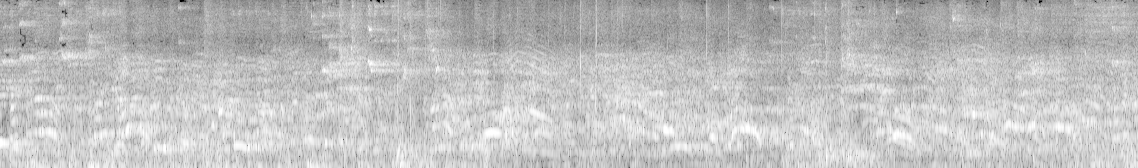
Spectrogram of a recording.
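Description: Sneakers squeak sharply on a hard floor in an echoing gym.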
